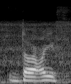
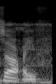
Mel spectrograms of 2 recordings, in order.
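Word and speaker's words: ضعیف: উর্দুতে সৎ এটা সিনের মতো উচ্চারণ হয় এবং দতটা জয়ের মতো উচ্চারণ হয়। কার মতো উচ্চারণ হয়? জয়ের মতো উচ্চারণ হয়। যেমন এটাকে আমরা জয়ীফ পড়ি, কি পড়ি? জয়ীফ, অর্থাৎ আপনি দত দিয়ে পড়তে পারেন, তবে দত দিয়ে পড়লে মনে হবে আপনি আরবি পড়তেছেন।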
